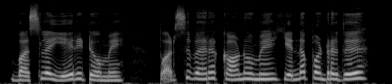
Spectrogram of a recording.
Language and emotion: Tamil, fearful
